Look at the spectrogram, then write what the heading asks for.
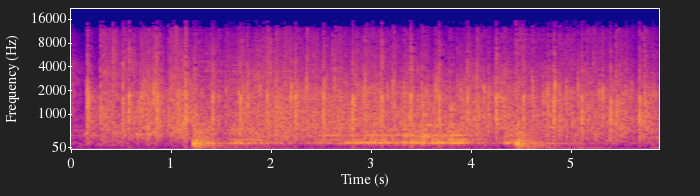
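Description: Audience applauding a welcome at a pensioners' morning-coffee gathering: many hands clapping in a sustained, dense burst that holds steady and eases slightly toward the end.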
